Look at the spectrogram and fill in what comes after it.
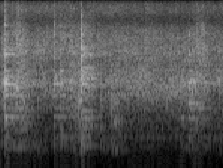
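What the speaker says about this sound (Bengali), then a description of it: "এবার দিয়ে দেবো আলু, সিদ্ধ করা আলু। ভালো করে আলুটাকে নেড়ে ছেড়ে কষে নেবো।" Boiled potatoes are stirred and fried in hot spiced oil, giving a close, steady sizzle with soft scraping strokes of a spatula in the pan, and no voices.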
